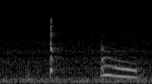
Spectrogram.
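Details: Baby boy with hiccups, getting a little fussy: a sharp hiccup click followed by a short squeaky voiced sound; hiccups.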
